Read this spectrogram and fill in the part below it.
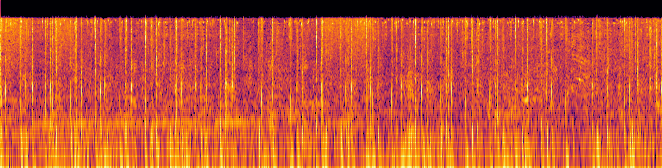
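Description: Rhythmic clip-clop of horse hooves at a steady gait while riding in a video game, continuous and fairly close, with a voice speaking briefly over the hoofbeats.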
